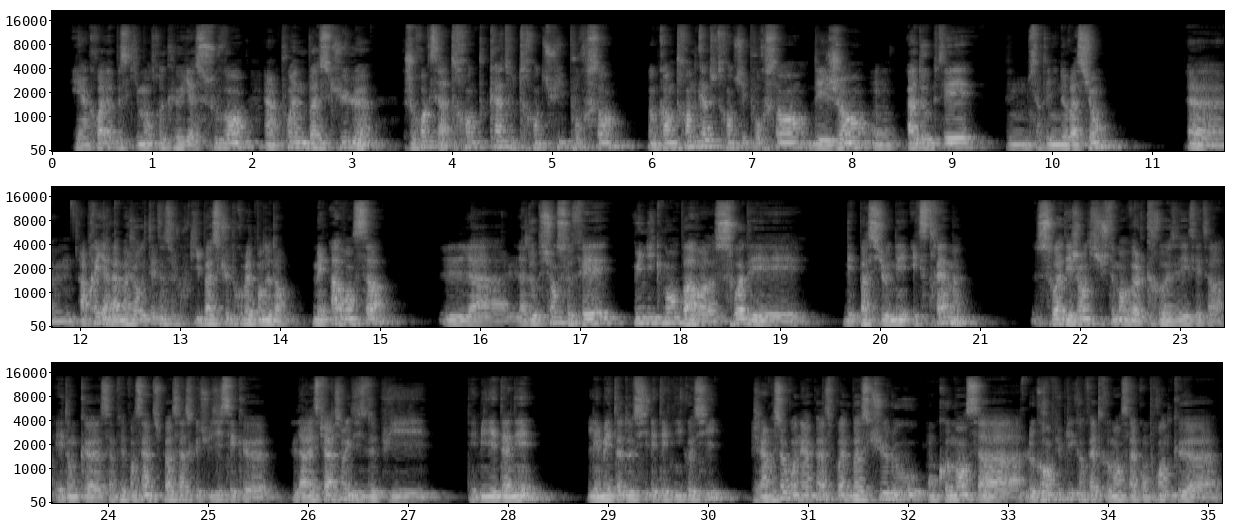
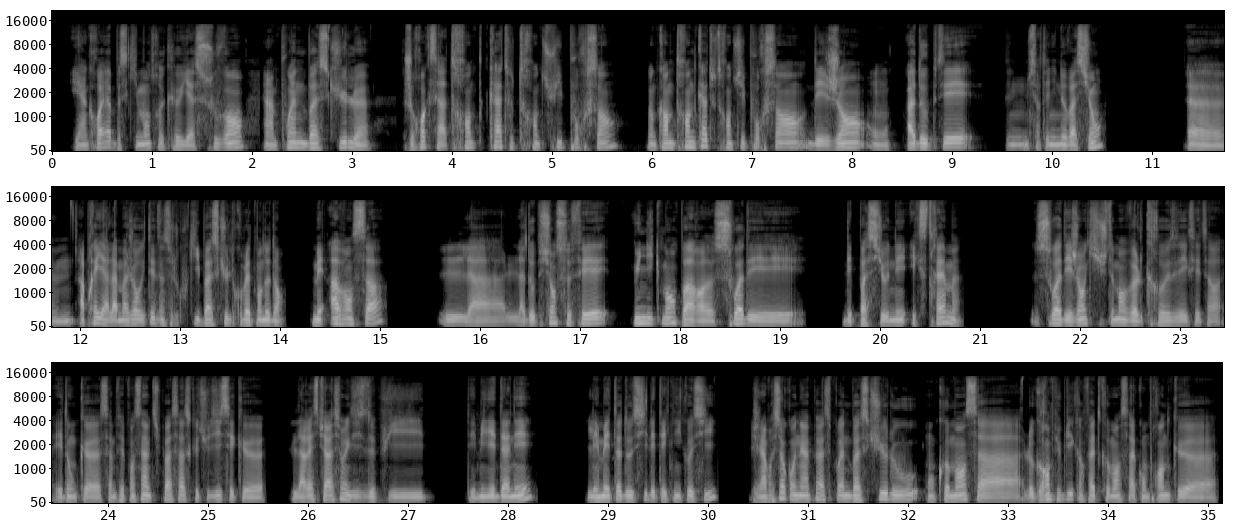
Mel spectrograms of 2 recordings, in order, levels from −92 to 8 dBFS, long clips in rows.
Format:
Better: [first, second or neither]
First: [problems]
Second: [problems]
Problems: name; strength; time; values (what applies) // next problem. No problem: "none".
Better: second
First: off-mic speech; far // room echo; very slight; dies away in 0.3 s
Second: none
